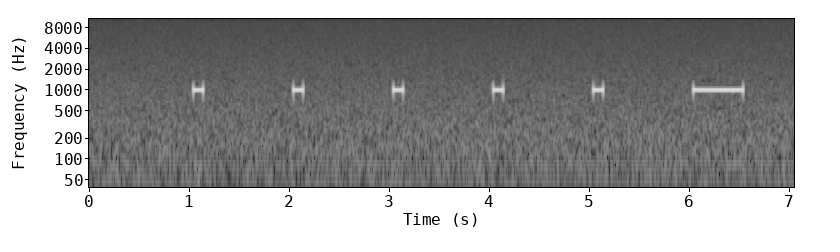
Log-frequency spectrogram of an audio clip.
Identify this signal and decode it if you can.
Radio time signal (six pips, as the Greenwich Time Signal), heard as pips.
